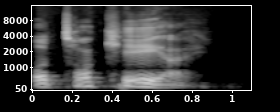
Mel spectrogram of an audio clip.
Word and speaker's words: autarkeia: The Greek word translated sufficiency is autarkeia.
